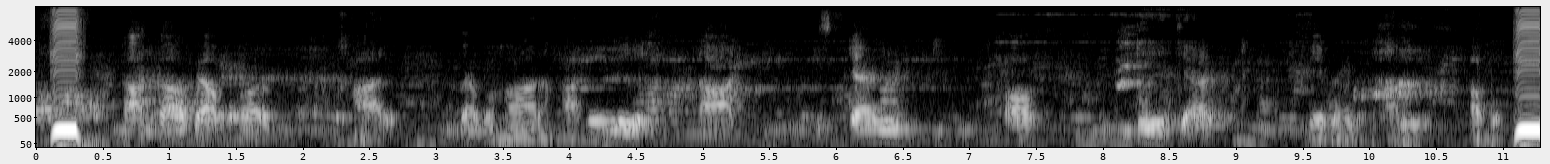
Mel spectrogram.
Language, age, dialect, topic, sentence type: Bengali, 60-100, Northern/Varendri, banking, statement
